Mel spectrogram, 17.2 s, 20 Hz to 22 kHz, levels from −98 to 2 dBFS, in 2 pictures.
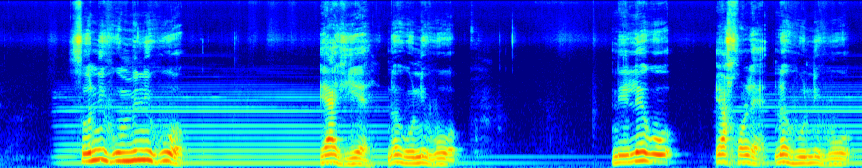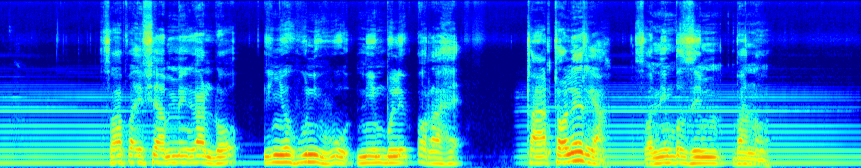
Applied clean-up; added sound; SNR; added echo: none; Bowed string instrument; 19 dB; none.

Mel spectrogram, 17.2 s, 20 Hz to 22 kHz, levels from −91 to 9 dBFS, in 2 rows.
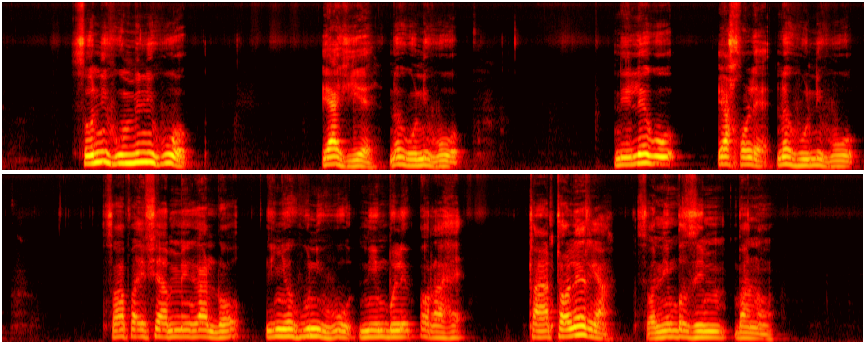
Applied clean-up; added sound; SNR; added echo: none; none; none; none.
